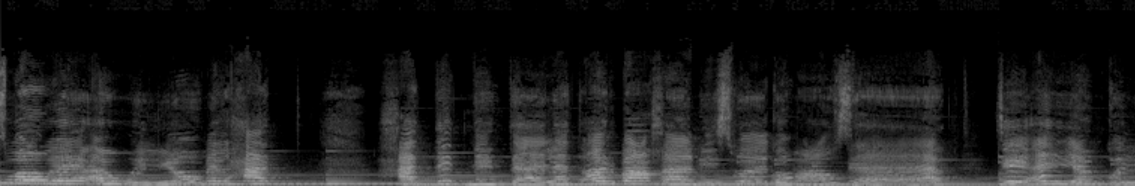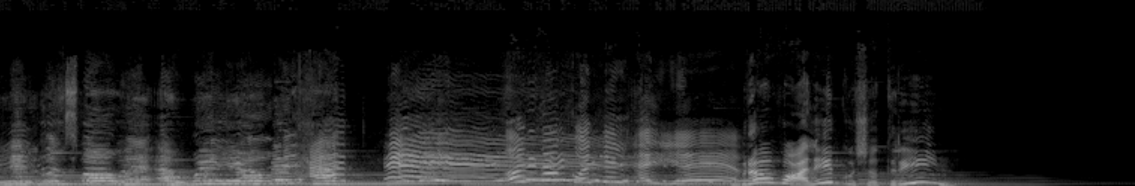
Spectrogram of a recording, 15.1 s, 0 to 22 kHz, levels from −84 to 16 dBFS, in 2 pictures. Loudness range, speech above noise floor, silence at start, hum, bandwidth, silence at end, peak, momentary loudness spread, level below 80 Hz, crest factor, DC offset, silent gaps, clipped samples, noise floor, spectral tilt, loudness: 2 LU; 45 dB; 0 s; none; over 20 kHz; 1.15 s; -8 dBFS; 7 LU; -60 dBFS; 20 dB; under 0.1%; none; under 0.1%; -72 dBFS; -3.5 dB/octave; -26 LUFS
